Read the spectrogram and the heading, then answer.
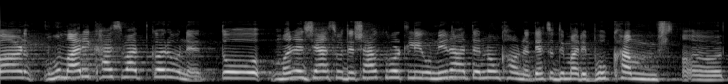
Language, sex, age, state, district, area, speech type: Gujarati, female, 18-30, Gujarat, Rajkot, urban, spontaneous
